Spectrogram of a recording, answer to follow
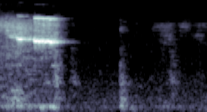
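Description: Chalk squeaking on a blackboard as a circle is drawn: a high, thin, slightly rising squeal for about half a second, then quiet apart from one faint tap about a second in.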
